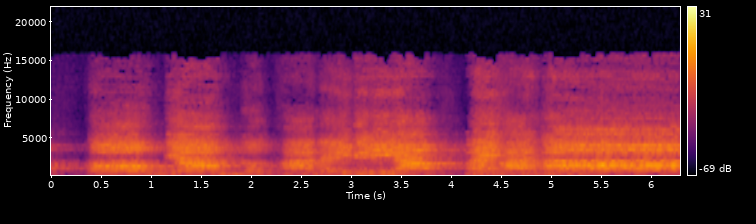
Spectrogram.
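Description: Background music of choral singing: voices holding long notes that shift in pitch from phrase to phrase, with a brief pause just before a new phrase begins about half a second in.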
